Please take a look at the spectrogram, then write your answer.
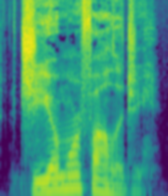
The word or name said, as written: Geomorphology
